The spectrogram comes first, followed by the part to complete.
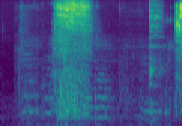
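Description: A man eating spicy instant noodles lets out one loud, breathy rush of air through the mouth about a second in, lasting about half a second. A short sharp slurp of noodles follows near the end.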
